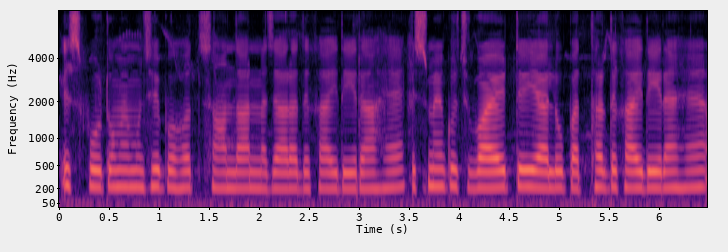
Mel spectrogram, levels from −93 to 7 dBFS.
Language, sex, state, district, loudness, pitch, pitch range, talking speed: Hindi, female, Bihar, Begusarai, -31 LUFS, 210 Hz, 205-220 Hz, 185 wpm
